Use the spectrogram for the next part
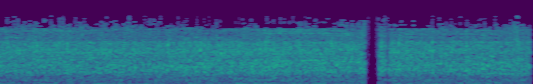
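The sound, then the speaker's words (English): A stadium crowd at a baseball All-Star game roars in a sustained, loud ovation for Lou Gehrig, captain of the American League All-Star team, standing at the plate. A steady wash of cheering and applause with no one speaking over it, broken by one momentary dropout near the end. “And it's Lou Gehrig, ladies and gentlemen, who's captain of the American League All-Star team, standing out there at the plate, and the crowd is giving him a tremendous ovation. Just listen for a moment.”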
